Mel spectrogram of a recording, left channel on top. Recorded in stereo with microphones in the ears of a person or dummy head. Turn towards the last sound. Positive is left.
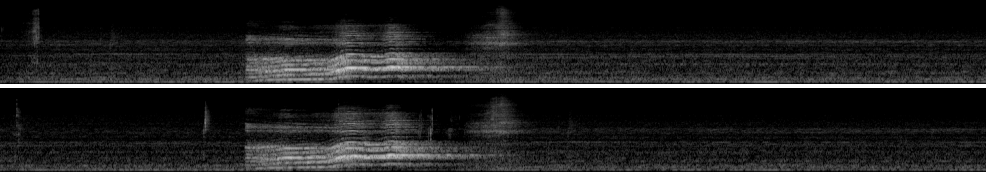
turn(degrees=-25)  # may be behind; listen again after turning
